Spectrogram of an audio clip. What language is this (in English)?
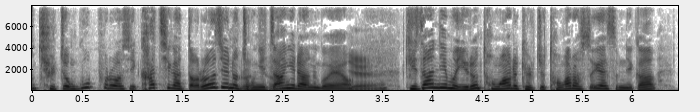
Korean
